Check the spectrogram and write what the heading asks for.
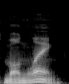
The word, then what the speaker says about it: Hmong Leng: But in Hmong Leng, it's just a regular M.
